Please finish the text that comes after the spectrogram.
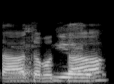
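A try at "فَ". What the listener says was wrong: তা নয় ফা।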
